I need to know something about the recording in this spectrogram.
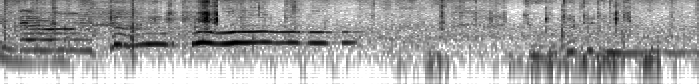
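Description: Children's voices holding long, steady notes that step from one pitch to another, like singing or hooting, for about the first two seconds, then rougher voice sounds near the end.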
